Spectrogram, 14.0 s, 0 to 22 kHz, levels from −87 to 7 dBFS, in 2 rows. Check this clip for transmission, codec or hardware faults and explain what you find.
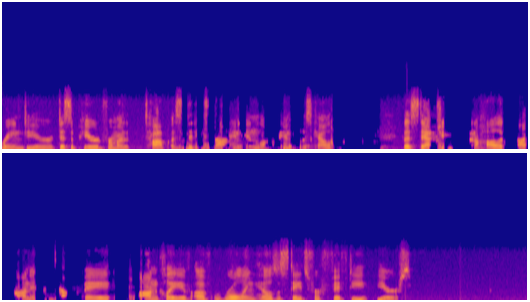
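Two echo-related faults appear in the first nine seconds of this speech clip, both consistent with a speakerphone-style call.

Other side's voice leaking through: A second voice is audible from 2.32 to 3.2 s, 3.82 to 4.44 s, 5.06 to 5.15 s, 5.76 to 5.9 s, 7.7 to 7.75 s and 8.69 to 8.8 s. It sits roughly 10 to 30 dB below the main talker and is loudest in the 3.82 s stretch. The likely cause is far-end audio from the device's loudspeaker reaching the microphone, with the echo canceller leaving residue behind. The short bursts come through as brief fragments rather than continuous speech.

Speech suppressed in double talk: From 2.39 to 4.82 s and again from 5.71 to 8.93 s, the main talker's level repeatedly collapses, at its deepest by around 40 dB. The gaps add up to about one and a half seconds in the first span and about two seconds in the second. 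These spans overlap the leaked voice above. That pattern likely means the echo canceller could not separate near-end speech from loudspeaker echo while both sides talked, so it attenuated everything. The microphone path's normal band limit, with nothing above 8 kHz, is separate from these dips.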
